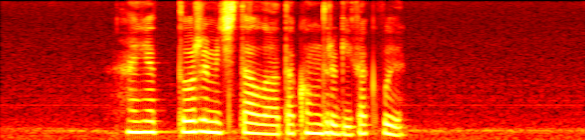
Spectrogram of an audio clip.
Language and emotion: Russian, positive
